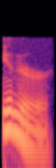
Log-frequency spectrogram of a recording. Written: inner

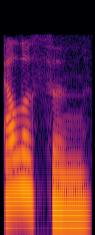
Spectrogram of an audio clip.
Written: Ellison

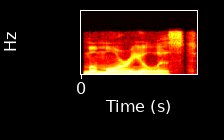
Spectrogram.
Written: memorialist

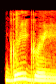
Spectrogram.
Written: greegree

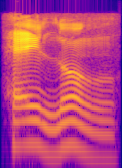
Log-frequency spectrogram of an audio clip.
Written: Hei-lung

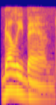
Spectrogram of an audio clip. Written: bellyband

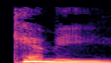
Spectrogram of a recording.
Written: Kemi

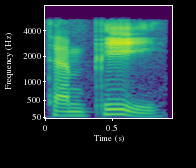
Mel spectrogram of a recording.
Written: Tempe

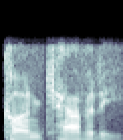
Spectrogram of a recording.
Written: concavity

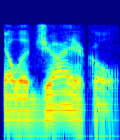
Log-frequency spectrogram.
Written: elegiacal

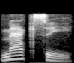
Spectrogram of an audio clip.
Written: maxi

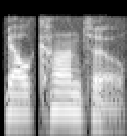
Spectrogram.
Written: bel canto

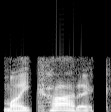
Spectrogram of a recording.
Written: mycotic

